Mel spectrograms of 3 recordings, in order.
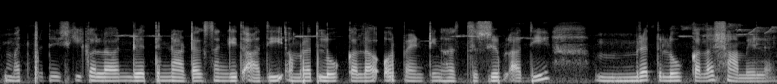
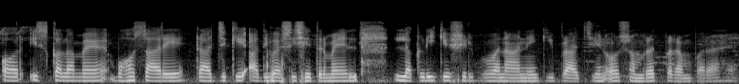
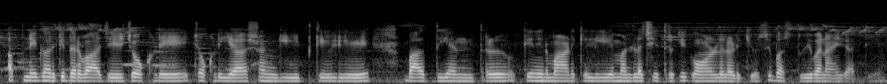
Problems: constant background noise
